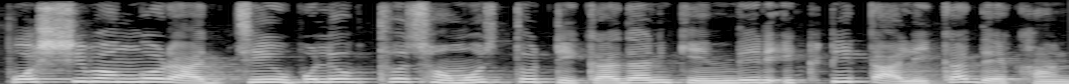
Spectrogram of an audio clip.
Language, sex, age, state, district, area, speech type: Bengali, female, 45-60, West Bengal, Nadia, rural, read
